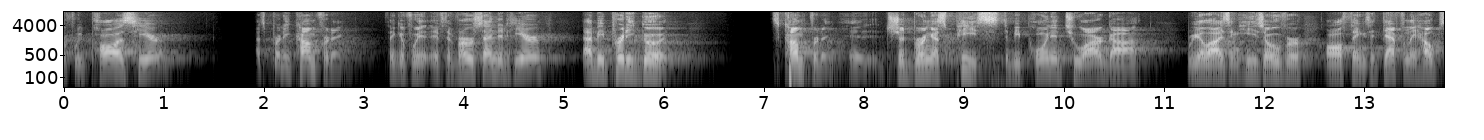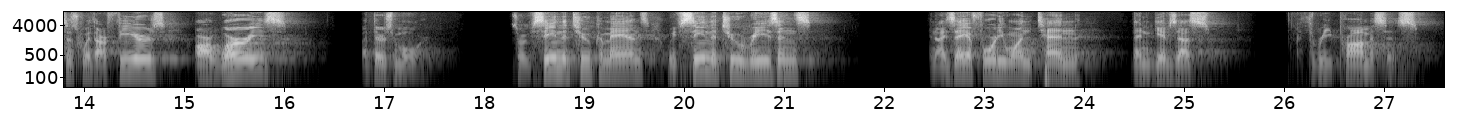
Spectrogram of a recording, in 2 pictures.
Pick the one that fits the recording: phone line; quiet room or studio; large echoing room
large echoing room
